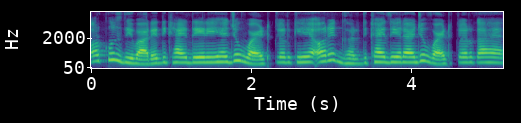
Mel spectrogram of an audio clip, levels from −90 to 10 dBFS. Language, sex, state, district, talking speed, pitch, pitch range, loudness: Hindi, female, Chhattisgarh, Jashpur, 280 wpm, 245 Hz, 230-255 Hz, -15 LUFS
